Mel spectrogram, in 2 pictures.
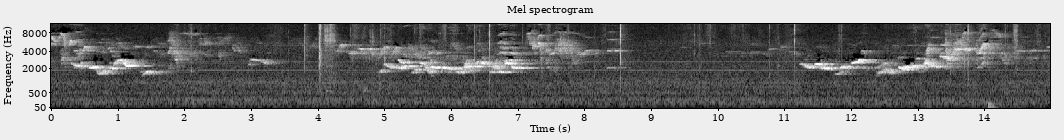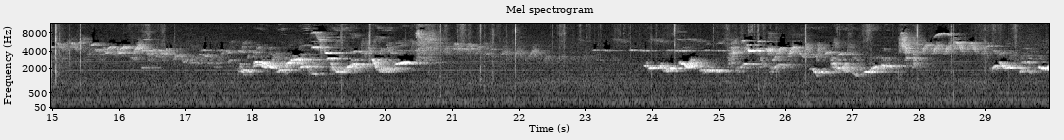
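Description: Birdsong: a bird repeats a chirping phrase of a second or two, roughly every six seconds.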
